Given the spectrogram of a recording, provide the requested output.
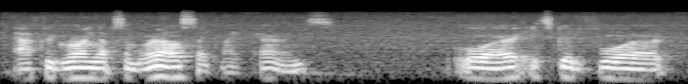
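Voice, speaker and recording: Against noticeable background noise, a man with an American accent talks at a very slow pace and a medium pitch. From California, USA. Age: 40s. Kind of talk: casual talk to camera. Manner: hesitant, rambling.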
